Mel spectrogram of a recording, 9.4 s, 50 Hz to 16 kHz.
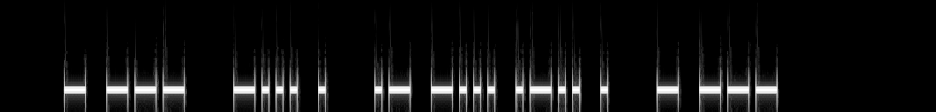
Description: Morse code, heard as a keyed tone, about 17 wpm, 700 Hz. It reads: TO BE ABLE TO
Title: Sets of 4 Words 17wpm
